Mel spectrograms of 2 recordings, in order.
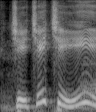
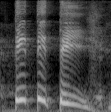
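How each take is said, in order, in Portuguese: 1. O t chiado, parecido com ch, tem um tom cantado. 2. O t simples tem um tom plano, sem cantar. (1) "fala chiando e cantando" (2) "pra nós aqui é Tititi"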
